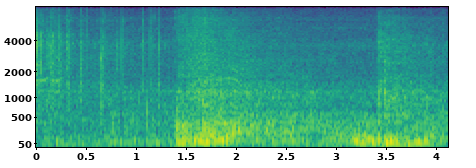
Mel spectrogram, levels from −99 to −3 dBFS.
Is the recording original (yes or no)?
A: no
